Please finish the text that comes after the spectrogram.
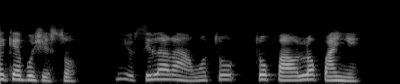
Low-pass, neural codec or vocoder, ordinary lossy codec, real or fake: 7.2 kHz; vocoder, 24 kHz, 100 mel bands, Vocos; Opus, 64 kbps; fake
